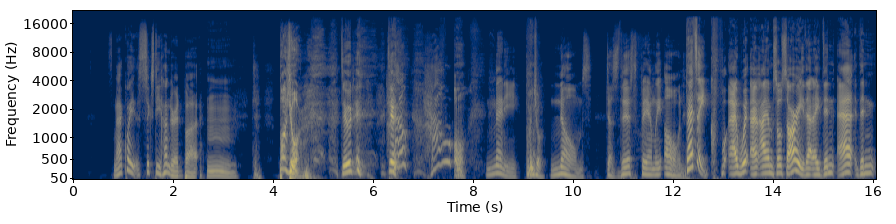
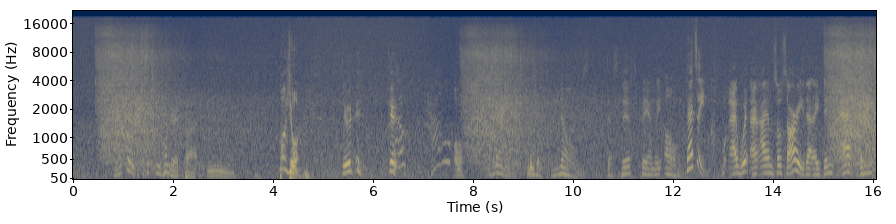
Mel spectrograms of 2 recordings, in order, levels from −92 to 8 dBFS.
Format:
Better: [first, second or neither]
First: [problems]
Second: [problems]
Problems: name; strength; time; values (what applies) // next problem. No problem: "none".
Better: first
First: none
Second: hiss; loud; throughout; 2 dB below the speech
